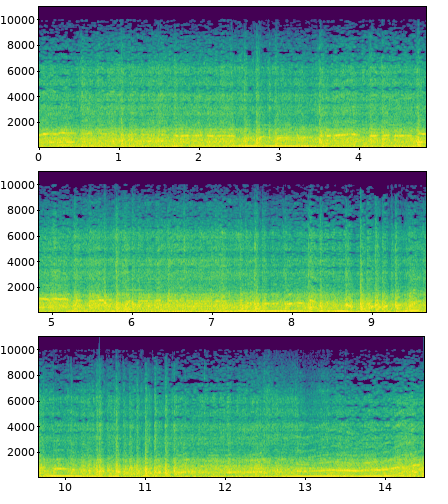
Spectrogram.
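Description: Off-road rally car's engine running hard, its pitch rising and falling several times, with music in the background.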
